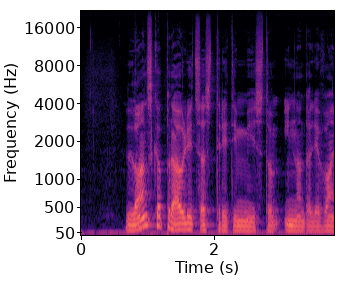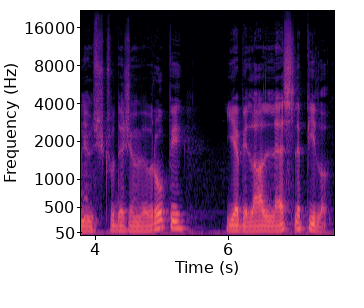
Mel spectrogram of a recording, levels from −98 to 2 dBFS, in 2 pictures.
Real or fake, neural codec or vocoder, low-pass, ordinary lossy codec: real; none; none; none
